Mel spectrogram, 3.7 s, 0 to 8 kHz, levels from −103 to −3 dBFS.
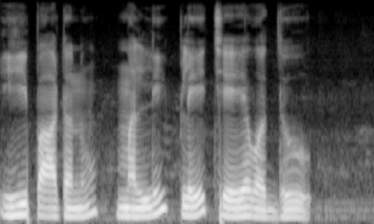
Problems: background conversations at intervals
